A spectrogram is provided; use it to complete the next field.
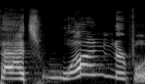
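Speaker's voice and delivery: delighted, high, slow voice. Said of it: "just clapping her hands with delight".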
